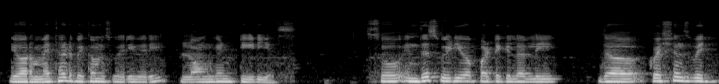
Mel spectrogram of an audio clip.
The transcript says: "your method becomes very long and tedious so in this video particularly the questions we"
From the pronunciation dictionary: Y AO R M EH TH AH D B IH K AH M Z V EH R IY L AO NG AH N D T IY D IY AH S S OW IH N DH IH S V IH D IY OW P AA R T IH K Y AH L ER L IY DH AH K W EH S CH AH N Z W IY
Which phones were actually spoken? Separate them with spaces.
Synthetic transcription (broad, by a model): Y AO R M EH T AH D B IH K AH M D V EH R IY L AO NG AH N D T IY D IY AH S S OW IH N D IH S V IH D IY OW P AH R T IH K Y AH L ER L IY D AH K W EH S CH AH N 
